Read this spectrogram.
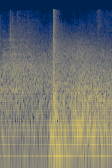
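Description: A puck smacks sharply against a stick or the boards.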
